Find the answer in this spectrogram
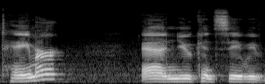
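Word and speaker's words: Hamer: for a long time some guys pronounce this Hammer but it's pronounced Tamer and you can see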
